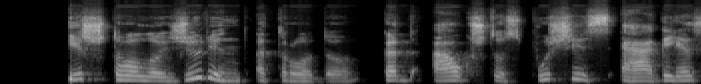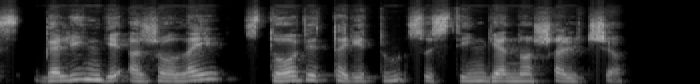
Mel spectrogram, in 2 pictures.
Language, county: Lithuanian, Šiauliai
